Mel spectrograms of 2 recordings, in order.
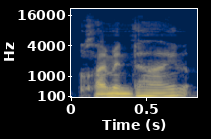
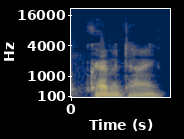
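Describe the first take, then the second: First: Said in the usual way. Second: "clementine" slipped into "crementine", R for L; mispronounced clementine. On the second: Real, not acted. Friend querying the fruit's size, tongue-tied on "clementine" as "crementine". Stumbles on the word, then corrects it.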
